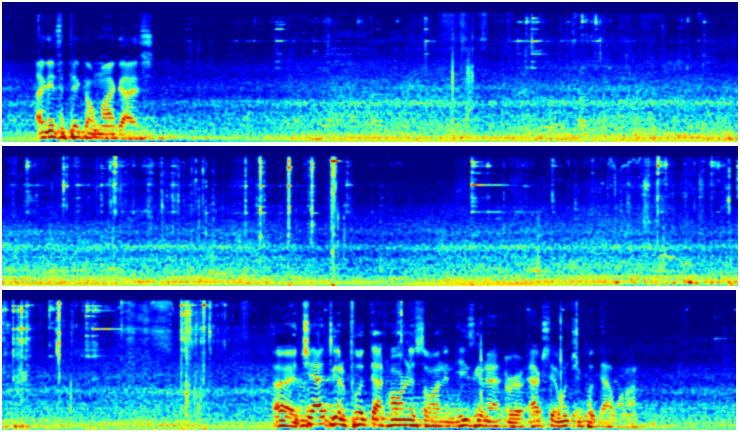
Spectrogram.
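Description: A man speaks calmly through a microphone and loudspeaker outdoors.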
